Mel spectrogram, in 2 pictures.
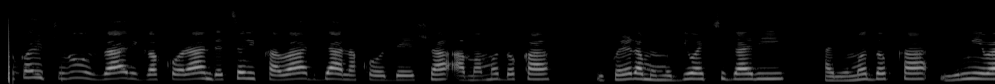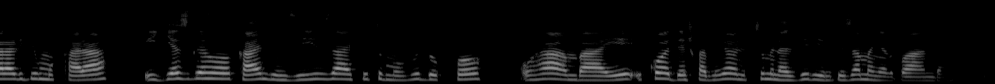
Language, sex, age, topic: Kinyarwanda, female, 18-24, finance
